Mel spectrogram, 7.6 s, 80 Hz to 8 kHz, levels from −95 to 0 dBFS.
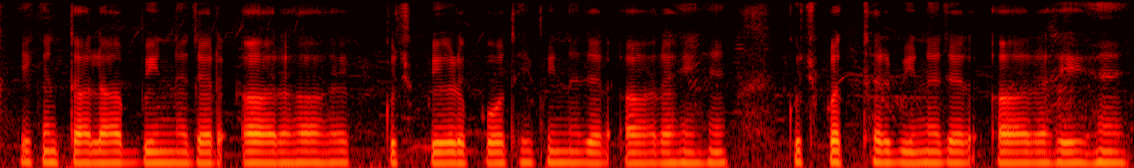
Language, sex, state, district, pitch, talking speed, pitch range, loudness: Hindi, female, Chhattisgarh, Rajnandgaon, 145 Hz, 175 wpm, 140-145 Hz, -46 LUFS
